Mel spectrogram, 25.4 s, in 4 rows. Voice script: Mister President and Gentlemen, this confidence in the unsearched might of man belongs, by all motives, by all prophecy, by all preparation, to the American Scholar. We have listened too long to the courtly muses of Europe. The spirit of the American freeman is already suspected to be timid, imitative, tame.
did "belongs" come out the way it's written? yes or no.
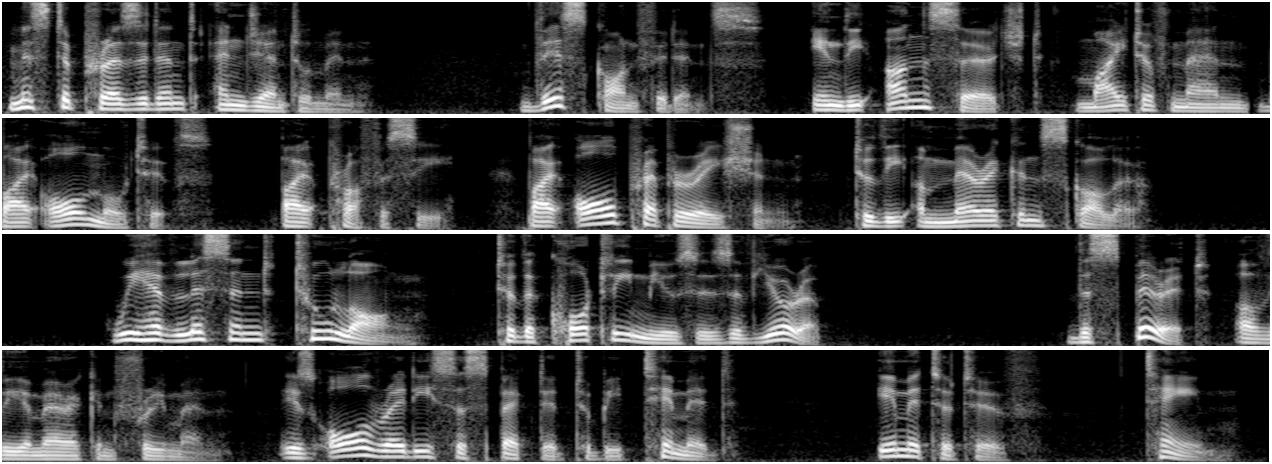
no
